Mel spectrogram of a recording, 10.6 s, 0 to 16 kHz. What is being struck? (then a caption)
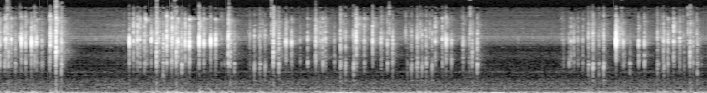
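Plastic mechanical keyboard. A $250 custom 60% mechanical keyboard with Gateron Milky Yellow switches and red and white plastic keycaps, resting on an anime desk mat, is typed on with the bare fingertips of both hands. Quick bursts of bright, short plastic clacks, centered around 3.4 kHz, come in runs separated by brief pauses. Each keystroke dies away almost instantly over a faint low background hum.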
